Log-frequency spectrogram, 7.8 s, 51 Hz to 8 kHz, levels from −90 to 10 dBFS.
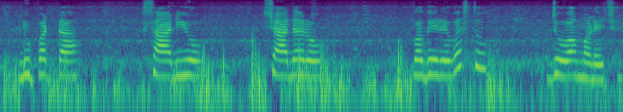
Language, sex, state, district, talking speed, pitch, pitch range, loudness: Gujarati, female, Gujarat, Gandhinagar, 60 wpm, 265 Hz, 255-275 Hz, -16 LUFS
